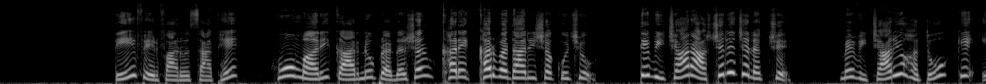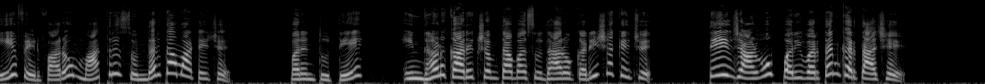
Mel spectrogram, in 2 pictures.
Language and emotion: Gujarati, surprised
